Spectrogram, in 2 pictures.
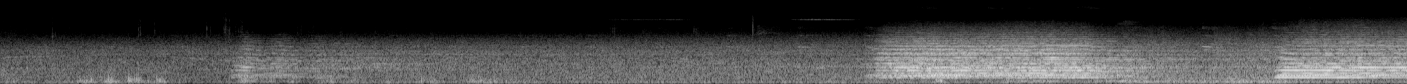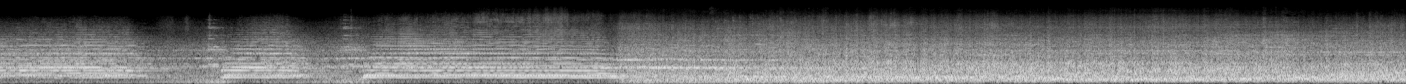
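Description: A Norfolk Southern GE AC44C6M diesel locomotive sounds its horn in the grade-crossing pattern: two long blasts, a short one and a final long one, loudening as it approaches. It then passes close by with its train of steel-coil cars, giving steady wheel-on-rail noise.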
